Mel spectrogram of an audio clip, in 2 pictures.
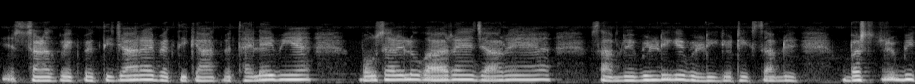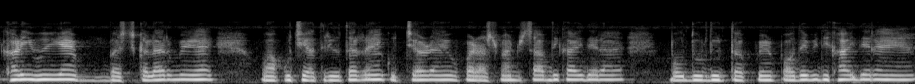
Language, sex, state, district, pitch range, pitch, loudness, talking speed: Hindi, female, Haryana, Jhajjar, 190-215 Hz, 205 Hz, -15 LUFS, 225 wpm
